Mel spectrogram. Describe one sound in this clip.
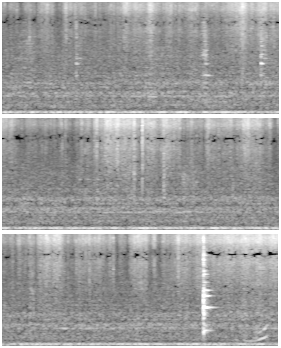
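A plastic paddle scrapes and knocks against a metal pot.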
